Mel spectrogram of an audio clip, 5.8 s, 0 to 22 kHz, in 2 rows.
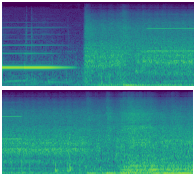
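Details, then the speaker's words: Audi S3 (EA888) with a Stone valvetronic catback and eBay downpipe, after everything was taken apart and reassembled: a chime, then the engine fires cleanly into a steady, loud idle with a slight rise in revs. It starts normally. "i'm gonna start this time because i feel like liam must have jinxed it come on please"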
